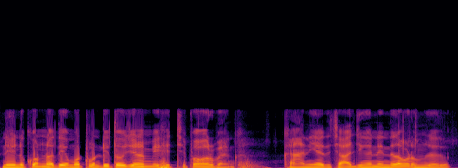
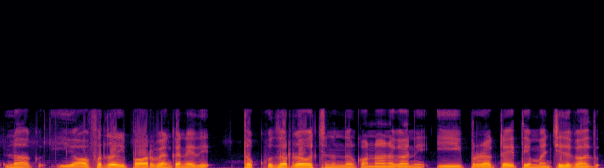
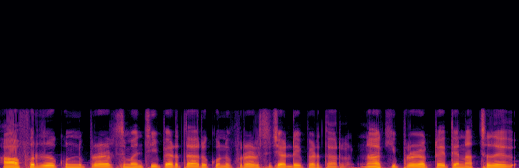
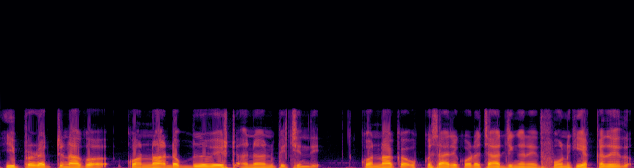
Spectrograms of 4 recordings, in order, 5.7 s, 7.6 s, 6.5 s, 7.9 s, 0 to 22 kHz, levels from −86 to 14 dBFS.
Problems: background sounds at intervals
